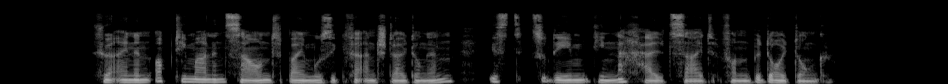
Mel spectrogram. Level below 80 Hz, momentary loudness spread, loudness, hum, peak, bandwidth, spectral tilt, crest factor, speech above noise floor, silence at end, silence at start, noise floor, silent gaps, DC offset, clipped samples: -48 dBFS; 8 LU; -30 LUFS; none; -12 dBFS; 11.5 kHz; -4.5 dB/octave; 20 dB; 55 dB; 1.15 s; 0.95 s; -85 dBFS; none; under 0.1%; under 0.1%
